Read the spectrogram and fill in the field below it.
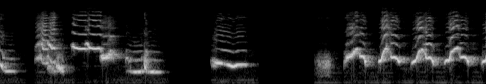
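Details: Butcherbird of Papua, a loud, harsh-voiced caller recorded for training and luring cage birds: a jumble of rough shrieks and clearer whistled notes, a lone falling whistle, then five rapid nasal yelps.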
